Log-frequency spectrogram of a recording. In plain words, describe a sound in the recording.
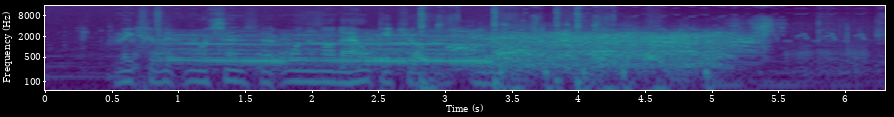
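A sword swings and strikes a small creature with heavy blows.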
